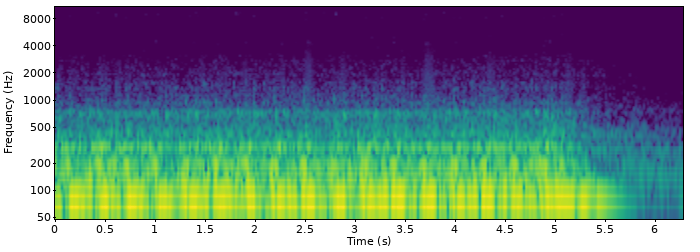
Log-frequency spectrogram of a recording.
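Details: Mercury Grand Marquis 2V V8 with Todd Warren custom grind cams, after modifying AFE intake so IAC valve works: deep lumpy choppy but steady idle holding even until switch-off.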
